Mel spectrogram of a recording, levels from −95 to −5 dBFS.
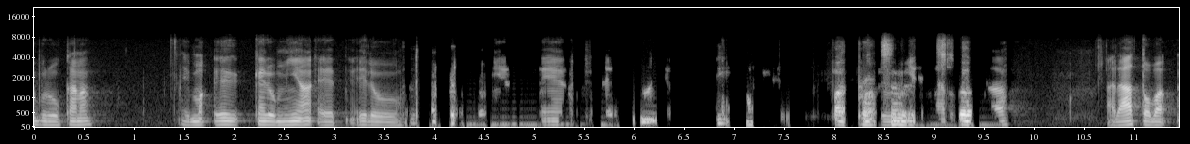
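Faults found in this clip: Other side's voice leaking through: far-end speech audible at 3.68–4.53, 5.39–5.56, 6.09–6.14, 6.83–7.51 and 7.97–9.4 s, mostly about 5 dB under the talker, faint at 5.4 s, louder than the talker near 8–9 s. Likely echo canceller leaving loudspeaker residue.

Speech suppressed in double talk: talker ducked hard, up to roughly 40 dB, across 4.47–7.76 s (about 3 s affected), and again 8.43–9.77 s, up to roughly 35 dB over about a second. Likely echo canceller turning down talker and loudspeaker echo together during overlap.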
